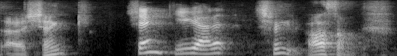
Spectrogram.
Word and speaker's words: Schenck: And I didn't even ask how the last name is pronounced. Schenck? Schenck, you got it.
